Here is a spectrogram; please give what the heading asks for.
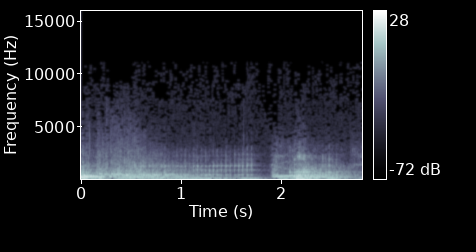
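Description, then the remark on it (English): A lion roars loudly in one long, rumbling roar, breaks off briefly, then roars again, deep and gravelly, with no voices. “Later in the partnership, Ziegfeld sponsored Sandow against a lion, a fight which Sandow won, although it was rumoured that the lion, being a non-union member, was a blackleg.”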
